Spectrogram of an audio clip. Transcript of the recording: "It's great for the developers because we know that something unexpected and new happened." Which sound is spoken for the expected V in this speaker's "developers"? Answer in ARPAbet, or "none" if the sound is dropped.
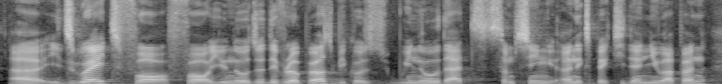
V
